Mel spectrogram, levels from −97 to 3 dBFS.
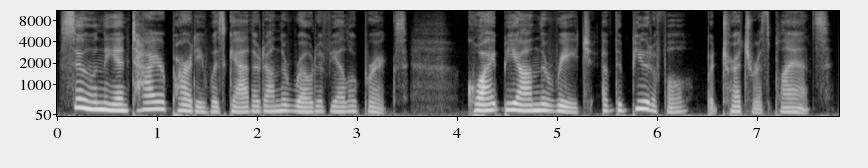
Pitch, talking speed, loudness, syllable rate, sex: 170 Hz, 170 wpm, -20 LUFS, 4.8 syllables/s, female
